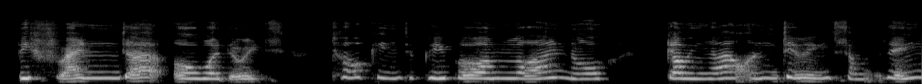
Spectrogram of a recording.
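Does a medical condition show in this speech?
Yes: cerebral palsy; from birth, affects limbs and neck; aged 54, lives independently.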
